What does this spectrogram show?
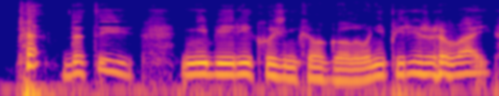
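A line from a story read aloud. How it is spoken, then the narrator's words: Laughing. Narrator (Russian): засмеялась она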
